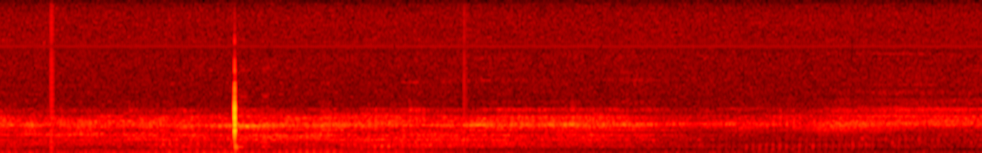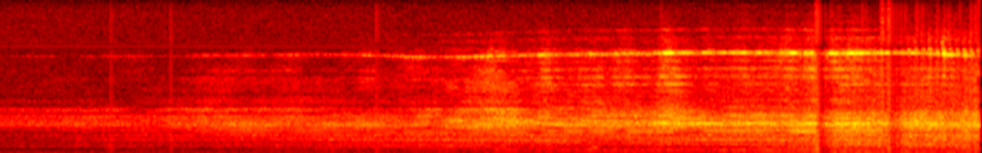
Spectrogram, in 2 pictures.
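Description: Military helicopter flying a display, its rotor and engine noise growing steadily louder from about halfway as it comes in low overhead, with a beating rotor sound near the end. A single sharp click about two seconds in.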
